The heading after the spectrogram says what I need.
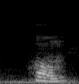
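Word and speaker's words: whom: বাট এখানে যে তিনটা WS ওয়ার্ড আছে, for instance হু, হুজ, হোম, এখানে W সাইলেন্ট থাকবে।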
